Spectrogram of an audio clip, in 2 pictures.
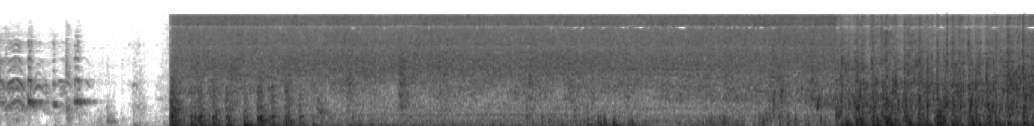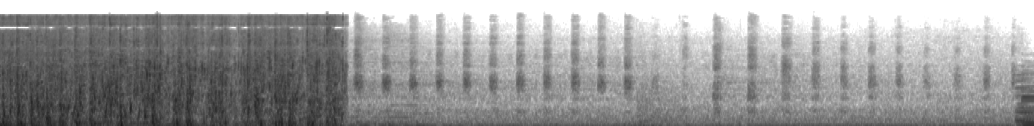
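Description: Water rushing and bubbling with a steady hiss, which starts suddenly, grows louder about eight seconds in and cuts off sharply near fourteen seconds. After that comes a much quieter stretch with faint, fast, even ticking.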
